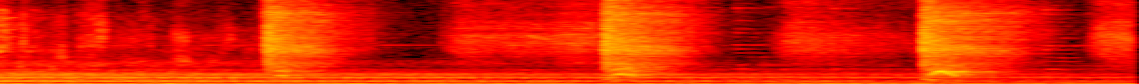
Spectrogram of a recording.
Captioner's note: Bjorn breathes sharply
